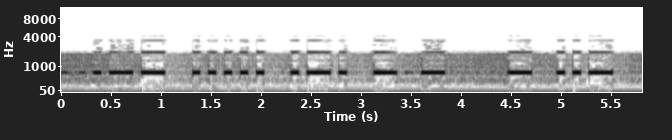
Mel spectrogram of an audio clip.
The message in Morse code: W5RTT TU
